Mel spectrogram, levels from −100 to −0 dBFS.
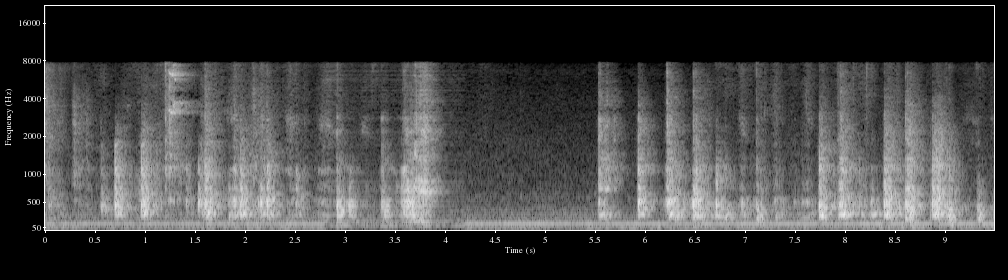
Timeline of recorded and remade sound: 0.0-2.8 recorded; 2.8-4.2 remade; 4.2-9.5 recorded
